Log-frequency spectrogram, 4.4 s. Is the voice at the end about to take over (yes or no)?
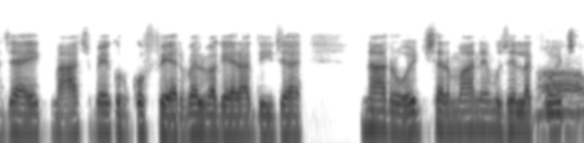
yes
